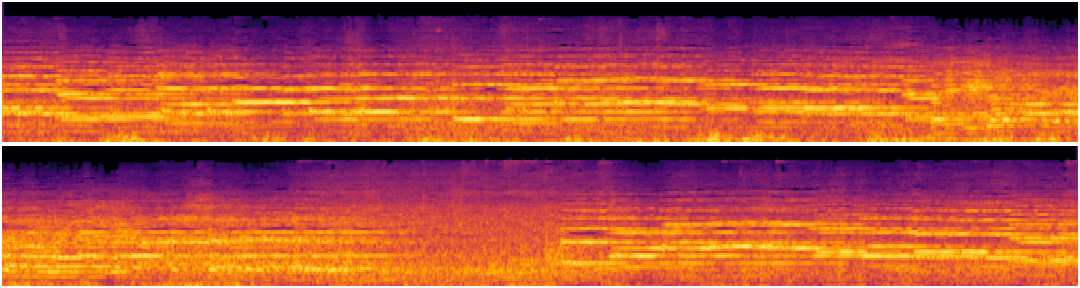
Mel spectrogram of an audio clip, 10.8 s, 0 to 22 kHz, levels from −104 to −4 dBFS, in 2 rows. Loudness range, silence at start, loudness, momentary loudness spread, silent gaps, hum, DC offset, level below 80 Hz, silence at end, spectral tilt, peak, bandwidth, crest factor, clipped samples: 2 LU; 0 s; -14 LUFS; 3 LU; none; none; under 0.1%; -32 dBFS; 0 s; -5.5 dB/octave; -4 dBFS; 14 kHz; 12 dB; under 0.1%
